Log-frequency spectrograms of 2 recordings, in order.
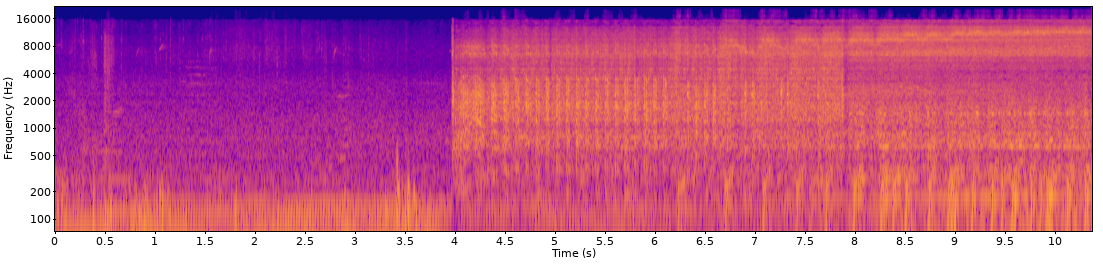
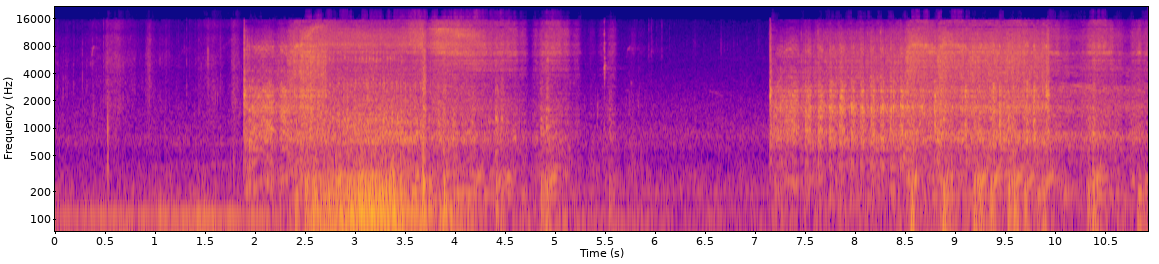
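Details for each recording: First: Donor 1977/78 Datsun 280Z engine, non-emissions model with square ports, sat outside and was slightly seized, oil put in cylinders, running on old two-stroke gas from a held fuel line; cranks briefly, catches and runs steadily, slightly uneven as the throttle is modulated, smoking from the oil; normal running. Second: 1977/78 Datsun 280Z donor car, sat outside and slightly seized, oil in cylinders, fuel hand-fed through a held gas line: catches, runs ragged, drops away, picks up but never revs beyond low uneven speed; fuel-starved, smoking from oil.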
